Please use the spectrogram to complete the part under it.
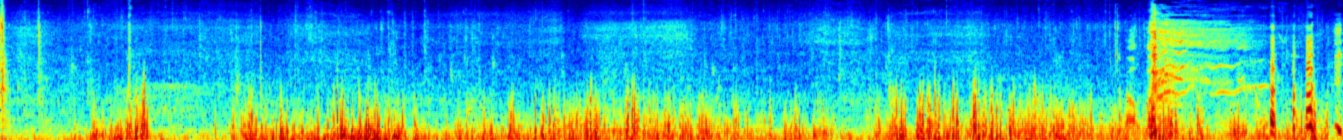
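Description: A fishing reel clicks as it is wound.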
